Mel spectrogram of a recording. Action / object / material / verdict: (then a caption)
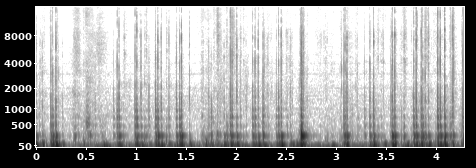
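tap / cardboard-and-paper hardcover book / cardboard / none. A large, dark, solid hardcover book with cardboard-and-paper covers is held upright in both hands in front of the mic while fingertips and nails tap and scratch its cover and spine. The result is a quick, irregular patter of soft, dull, low taps mixed with dry scratching, each tap dying away almost instantly with no ring.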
